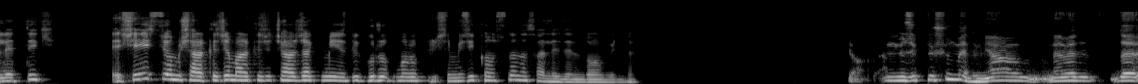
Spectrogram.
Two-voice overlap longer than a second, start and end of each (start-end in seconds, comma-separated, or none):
none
